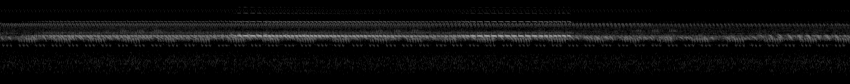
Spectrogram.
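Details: Crickets and bell crickets in Narita, Chiba, Japan: a nearby insect switches on a piercing, bright ringing trill in two loud bursts over a steady buzzy background chorus of pulsed chirps.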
